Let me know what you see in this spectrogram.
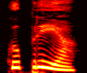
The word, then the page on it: ಕುಪ್ರಿಯ: Kannada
